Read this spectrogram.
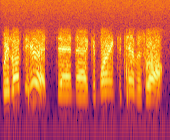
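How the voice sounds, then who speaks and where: Man on a tinny space radio link. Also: a little high. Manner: halting and polite, many filler pauses. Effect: narrow tinny space-to-ground radio link. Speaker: astronaut in orbit. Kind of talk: air-to-ground radio call. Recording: tinny radio line, very dry.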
